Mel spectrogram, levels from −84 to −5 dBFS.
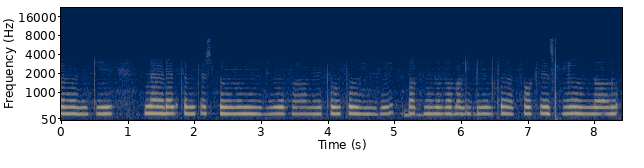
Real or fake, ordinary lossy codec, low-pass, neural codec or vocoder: fake; none; 7.2 kHz; codec, 24 kHz, 0.9 kbps, WavTokenizer, medium music audio release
